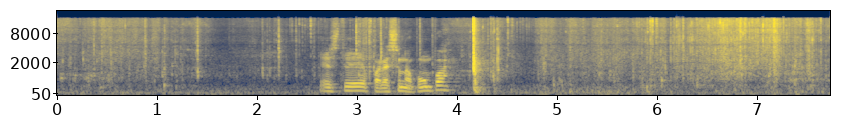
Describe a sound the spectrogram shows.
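Fabric and plastic rustle as hands rummage through a pile of things.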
